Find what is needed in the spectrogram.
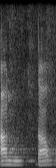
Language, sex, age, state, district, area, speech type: Bodo, female, 60+, Assam, Kokrajhar, rural, spontaneous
